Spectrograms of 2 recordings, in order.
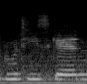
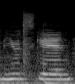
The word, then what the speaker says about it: BeautéSkin: BeautéSkin? I think this is French. Beauty. I used the translator and it says here it's French. And this is how they pronounce this.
